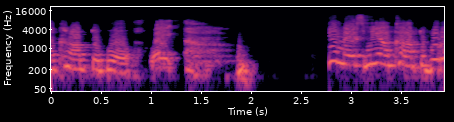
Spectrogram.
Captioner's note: sighs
